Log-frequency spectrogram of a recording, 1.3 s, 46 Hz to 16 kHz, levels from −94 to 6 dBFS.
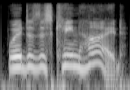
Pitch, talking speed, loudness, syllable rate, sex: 200 Hz, 230 wpm, -16 LUFS, 5.2 syllables/s, male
